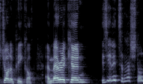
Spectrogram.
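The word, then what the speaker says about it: Pefok: I'm sure it's Jordan like Peacock. It's Jordan Peacock.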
